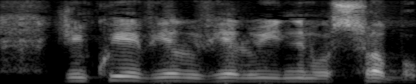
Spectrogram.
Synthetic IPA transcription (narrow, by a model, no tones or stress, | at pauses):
d͡ʑɛŋkujɛvʲjɛluvʲjɛluinːɘmɔsɔbɔ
